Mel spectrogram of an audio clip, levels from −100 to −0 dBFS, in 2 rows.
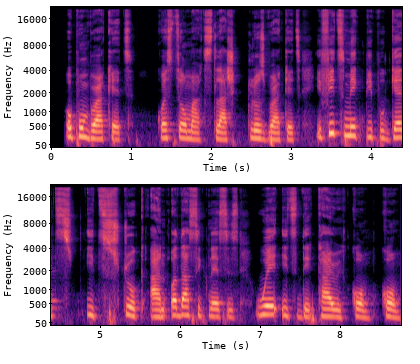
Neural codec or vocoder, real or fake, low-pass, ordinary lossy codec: none; real; none; none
